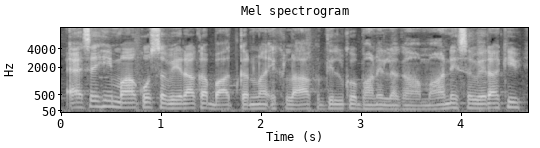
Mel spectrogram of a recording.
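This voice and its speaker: A man's voice: lowish voice, steady tone, normal speed. Man narrating a sad story.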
